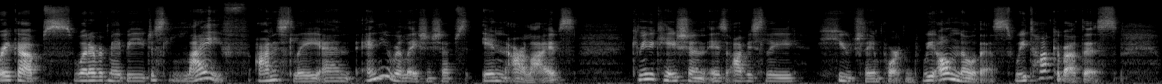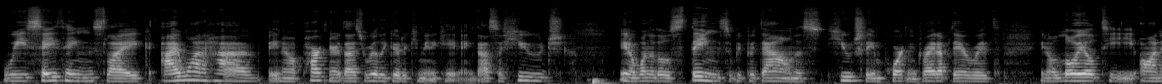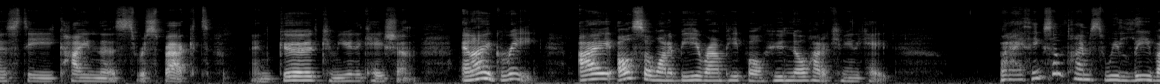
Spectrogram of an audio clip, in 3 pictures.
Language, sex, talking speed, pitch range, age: English, female, 160 wpm, 155-205 Hz, 40-59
